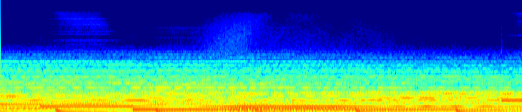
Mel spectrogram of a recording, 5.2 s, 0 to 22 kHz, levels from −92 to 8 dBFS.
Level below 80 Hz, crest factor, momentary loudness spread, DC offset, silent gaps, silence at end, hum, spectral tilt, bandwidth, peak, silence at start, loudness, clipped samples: -26 dBFS; 12 dB; 3 LU; under 0.1%; none; 0 s; none; -12 dB/octave; 3.1 kHz; -4 dBFS; 0 s; -17 LUFS; under 0.1%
